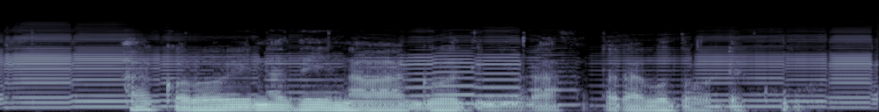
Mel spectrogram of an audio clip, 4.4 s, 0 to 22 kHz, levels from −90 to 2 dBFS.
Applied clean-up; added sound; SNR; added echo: neural mask model RNNoise.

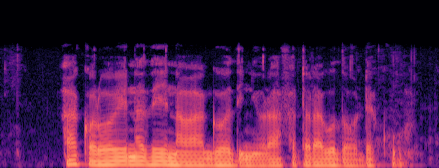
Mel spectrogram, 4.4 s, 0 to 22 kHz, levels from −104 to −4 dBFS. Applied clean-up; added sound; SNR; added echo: none; none; none; none.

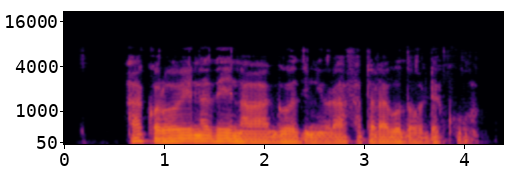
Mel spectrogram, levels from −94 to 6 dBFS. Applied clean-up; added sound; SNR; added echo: neural mask model Resemble Enhance denoiser.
